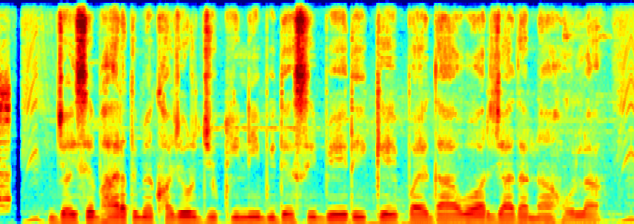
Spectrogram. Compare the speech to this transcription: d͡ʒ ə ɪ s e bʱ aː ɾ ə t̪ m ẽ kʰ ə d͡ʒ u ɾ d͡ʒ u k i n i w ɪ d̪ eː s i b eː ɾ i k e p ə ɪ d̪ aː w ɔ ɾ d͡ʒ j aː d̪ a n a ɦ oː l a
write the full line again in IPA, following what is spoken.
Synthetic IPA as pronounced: d͡ʒ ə ɪ s e bʱ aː ɾ ə t̪ m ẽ kʰ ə d͡ʒ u ɾ d͡ʒ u k i n i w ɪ d̪ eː s i b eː ɾ i k e p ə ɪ d̪ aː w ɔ ɾ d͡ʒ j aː d̪ a n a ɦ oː l a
